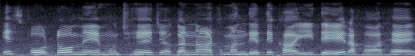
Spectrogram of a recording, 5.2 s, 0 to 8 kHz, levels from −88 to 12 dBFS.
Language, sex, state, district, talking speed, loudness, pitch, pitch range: Hindi, female, Madhya Pradesh, Katni, 115 wpm, -15 LUFS, 245 Hz, 230-270 Hz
